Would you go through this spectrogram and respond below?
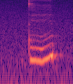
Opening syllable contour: rising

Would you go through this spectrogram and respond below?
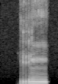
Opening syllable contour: low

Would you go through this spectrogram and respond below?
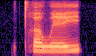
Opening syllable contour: low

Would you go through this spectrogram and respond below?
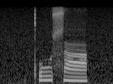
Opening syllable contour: low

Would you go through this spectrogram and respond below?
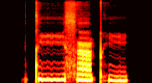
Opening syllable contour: high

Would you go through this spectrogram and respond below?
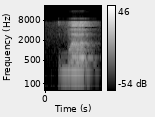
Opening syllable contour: low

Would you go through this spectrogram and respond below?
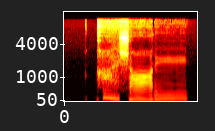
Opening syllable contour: falling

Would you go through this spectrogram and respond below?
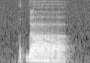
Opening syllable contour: falling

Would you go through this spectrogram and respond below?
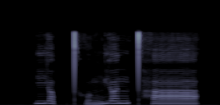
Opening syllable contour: high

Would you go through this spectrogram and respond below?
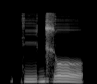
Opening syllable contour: high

